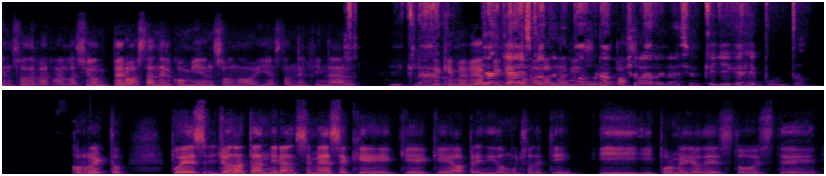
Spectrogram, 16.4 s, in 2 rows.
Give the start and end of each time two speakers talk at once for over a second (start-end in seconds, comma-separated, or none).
4.2-6.5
